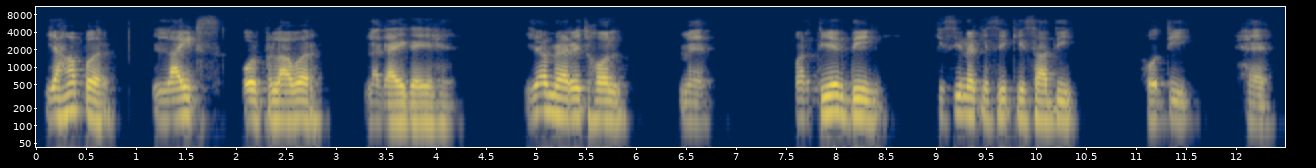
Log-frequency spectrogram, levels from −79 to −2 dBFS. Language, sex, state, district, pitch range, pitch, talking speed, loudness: Hindi, male, Uttar Pradesh, Etah, 120-140 Hz, 130 Hz, 100 wpm, -17 LUFS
